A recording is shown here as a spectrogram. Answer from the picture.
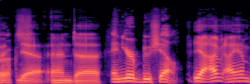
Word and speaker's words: Buechele: Yeah, and And you're Buechele. yeah, I am Buechele.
